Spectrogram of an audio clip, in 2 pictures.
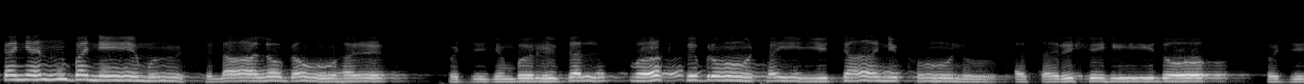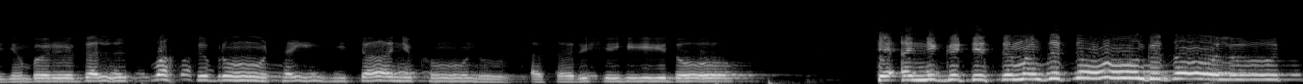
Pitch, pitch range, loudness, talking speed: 160 Hz, 145-195 Hz, -17 LUFS, 60 wpm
